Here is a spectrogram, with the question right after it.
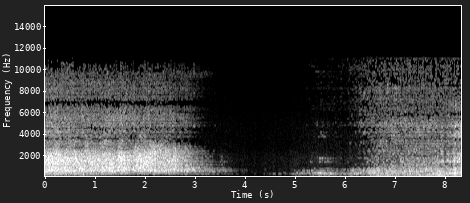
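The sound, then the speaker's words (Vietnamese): People clap steadily to congratulate the children, the applause fades to a brief hush, then a second round builds back up, dense. “Và chúc mừng các con, một tràng pháo tay, các con đều là những vị Phật tương lai.”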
